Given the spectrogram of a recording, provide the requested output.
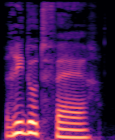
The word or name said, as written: rideau de fer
